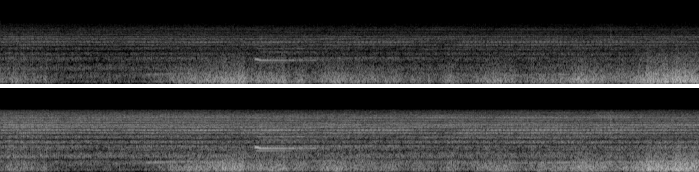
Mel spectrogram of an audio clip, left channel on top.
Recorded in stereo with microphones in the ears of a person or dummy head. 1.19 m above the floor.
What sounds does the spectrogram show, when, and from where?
0.0 s a helicopter: 70° right (ahead or behind)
